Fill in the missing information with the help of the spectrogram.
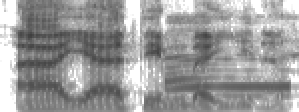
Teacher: bunyi n-nya jadi m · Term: iqlab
